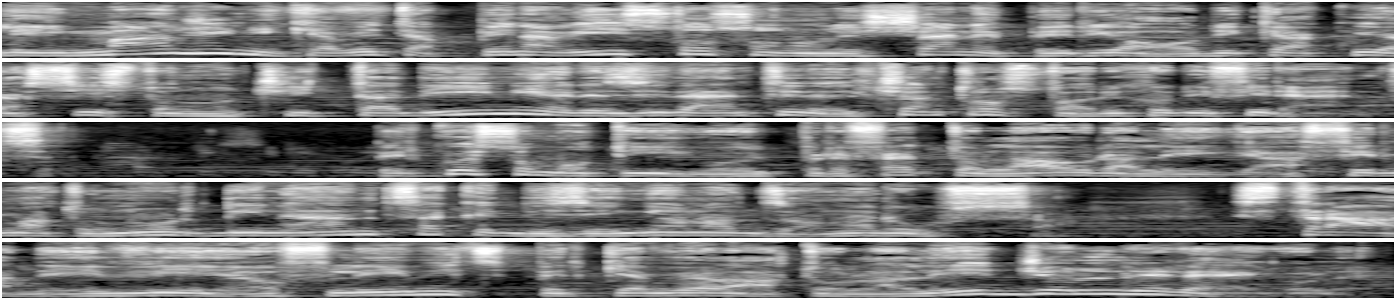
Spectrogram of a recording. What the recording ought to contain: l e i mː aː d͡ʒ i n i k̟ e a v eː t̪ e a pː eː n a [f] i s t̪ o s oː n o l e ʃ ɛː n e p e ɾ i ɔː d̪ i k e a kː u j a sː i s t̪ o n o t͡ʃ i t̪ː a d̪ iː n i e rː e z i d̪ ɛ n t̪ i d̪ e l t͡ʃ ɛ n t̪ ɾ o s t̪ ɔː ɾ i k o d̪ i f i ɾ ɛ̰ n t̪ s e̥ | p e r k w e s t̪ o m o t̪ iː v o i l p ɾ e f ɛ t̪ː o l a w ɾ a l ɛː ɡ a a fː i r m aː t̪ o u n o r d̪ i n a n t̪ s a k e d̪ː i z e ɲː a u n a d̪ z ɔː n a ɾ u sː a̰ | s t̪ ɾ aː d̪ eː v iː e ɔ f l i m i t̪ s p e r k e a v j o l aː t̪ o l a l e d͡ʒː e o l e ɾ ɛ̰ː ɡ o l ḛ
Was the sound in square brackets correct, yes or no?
no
